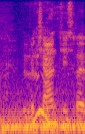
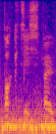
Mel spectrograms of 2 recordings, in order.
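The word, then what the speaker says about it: Buchanty Spout: Yeah, to find the place that now it's spelt Bocanti. Bocanti? Or Bachanti. Bachanti spout, but it's actually pronounced Buckety Spout.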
